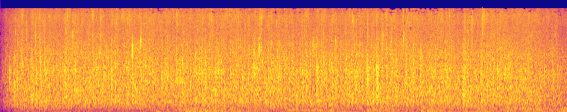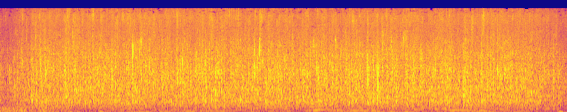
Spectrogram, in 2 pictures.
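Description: Steady rain pattering, with occasional sharper drop hits standing out; it fades out near the end.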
